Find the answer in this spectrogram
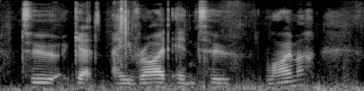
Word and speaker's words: Lima: get a ride into Lima. I don't know why they pronounce it Lima. It's spelt Lima, L-I-M-A.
